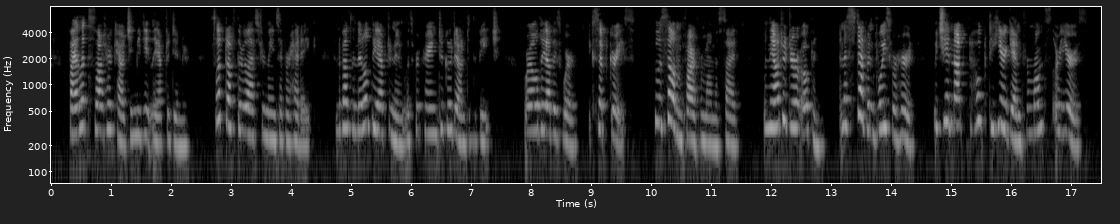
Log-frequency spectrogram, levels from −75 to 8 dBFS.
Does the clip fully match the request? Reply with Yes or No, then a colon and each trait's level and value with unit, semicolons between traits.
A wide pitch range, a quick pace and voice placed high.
Yes: wide, 6.0 semitones; fast, 235 wpm; very high, 275 Hz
